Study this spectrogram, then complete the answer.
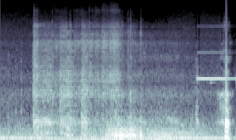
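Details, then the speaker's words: Salvage Scion FR-S, first start attempt with small fuel added, gauge still empty: long uneven cranking, engine half catching and stumbling before dying; hard start, likely fuel-starved, then runs. "It started up a little bit more than it did before. Let's see. Let's try again. Oh, it wants to."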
